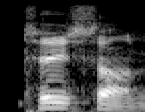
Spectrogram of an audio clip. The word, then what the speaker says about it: Tucson: was very trying last week in Tucson Arizona Tucson it's pronounced um that's how you pronounce it well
